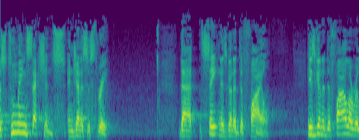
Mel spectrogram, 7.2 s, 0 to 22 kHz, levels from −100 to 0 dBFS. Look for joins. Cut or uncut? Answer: uncut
